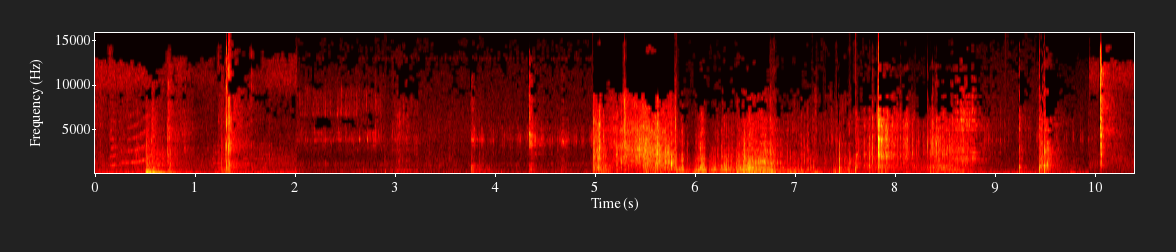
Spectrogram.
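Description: Dry dog kibble rattling and rustling as a hand scoops it out of a paper food bag, most densely for a couple of seconds around the middle, with scattered knocks and clicks around it.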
